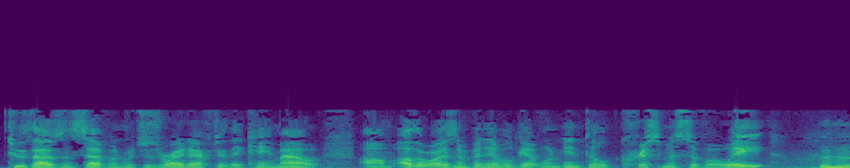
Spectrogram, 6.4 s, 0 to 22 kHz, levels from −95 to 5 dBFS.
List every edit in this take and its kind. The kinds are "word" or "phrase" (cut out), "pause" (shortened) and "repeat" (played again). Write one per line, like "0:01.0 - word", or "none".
0:02.6 - pause
0:03.4 - phrase
0:04.2 - word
